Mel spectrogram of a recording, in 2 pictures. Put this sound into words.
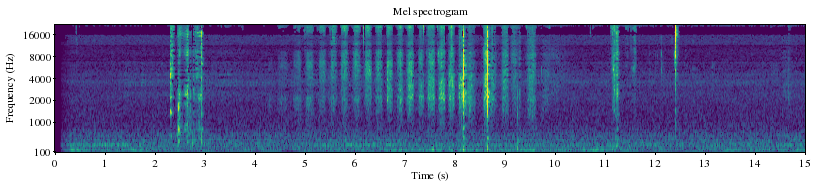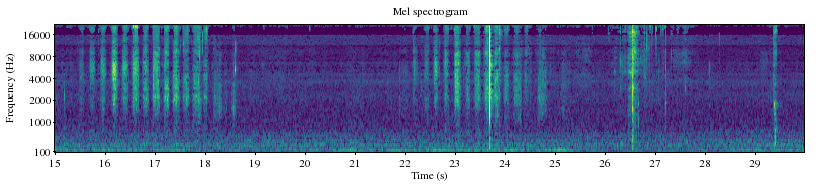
Sound effects > Natural elements and explosions
cutting a steak
For cutting steak or fruit sound effect
steak, Cuttingfood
